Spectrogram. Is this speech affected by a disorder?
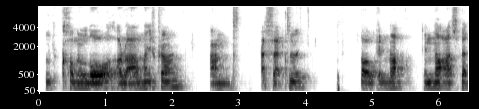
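No.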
